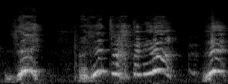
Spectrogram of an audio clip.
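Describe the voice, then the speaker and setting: A man doing a shrill, nagging wife. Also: sing-song, far from the mic. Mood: scolding. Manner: shrill, scolding.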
